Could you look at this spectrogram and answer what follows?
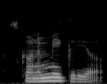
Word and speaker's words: Scognamiglio: Do we just not pronounce the G? I know. I'm asking everyone these questions. Carlo Sconamiglio. Sconamiglio. Sconamiglio. Sconamiglio. All right, guys. We're gonna fucking figure it out. Sconamiglio. The G is silent.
